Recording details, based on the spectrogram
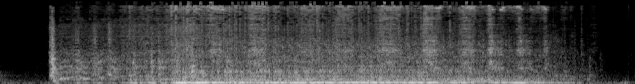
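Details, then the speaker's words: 1966 Chevrolet C10 after sitting unknown time, fed from a rigged fuel jug: starter spins engine at a steady slightly uneven two to three turns a second but it never catches; crank no start, fuel pickup suspected. "so it doesn't seem like it's picking up which i know i didn't give it a very long time there so we'll try it one more time"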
